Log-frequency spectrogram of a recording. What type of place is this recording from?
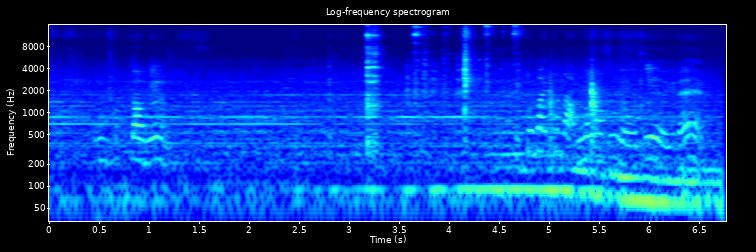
restaurant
